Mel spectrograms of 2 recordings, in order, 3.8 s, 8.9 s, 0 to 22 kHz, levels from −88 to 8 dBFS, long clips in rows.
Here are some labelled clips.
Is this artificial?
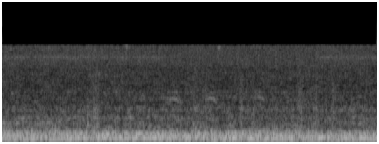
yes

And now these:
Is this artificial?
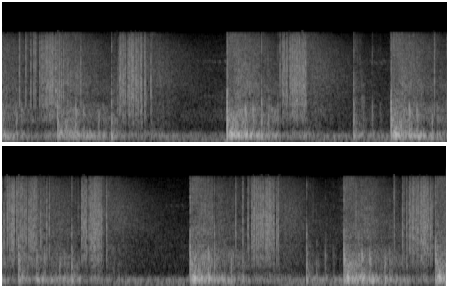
no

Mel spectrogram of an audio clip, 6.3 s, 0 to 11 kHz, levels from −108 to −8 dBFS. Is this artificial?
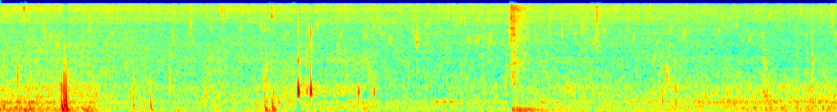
no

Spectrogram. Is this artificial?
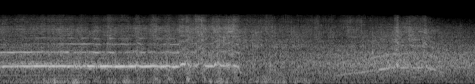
no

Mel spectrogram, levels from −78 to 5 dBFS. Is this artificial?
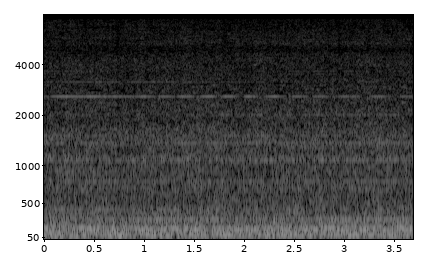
no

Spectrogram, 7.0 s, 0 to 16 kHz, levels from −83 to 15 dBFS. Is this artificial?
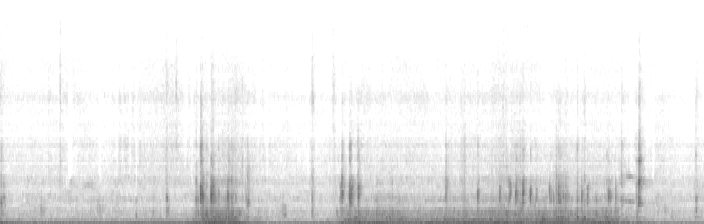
yes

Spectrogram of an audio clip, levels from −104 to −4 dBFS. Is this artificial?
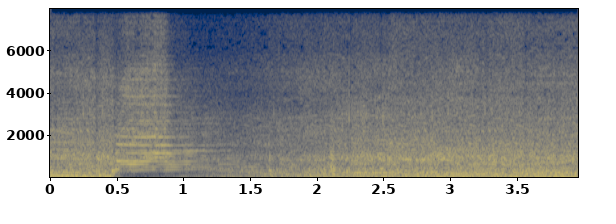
yes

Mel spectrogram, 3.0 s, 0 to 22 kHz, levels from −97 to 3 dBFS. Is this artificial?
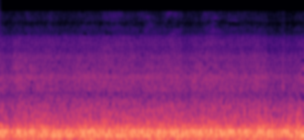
no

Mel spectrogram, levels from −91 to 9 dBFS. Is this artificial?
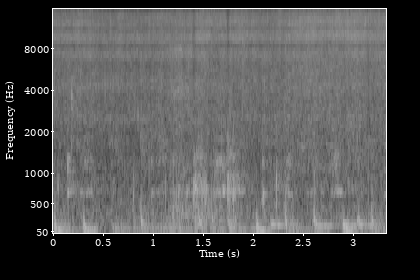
no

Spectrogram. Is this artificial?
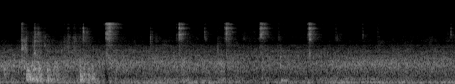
yes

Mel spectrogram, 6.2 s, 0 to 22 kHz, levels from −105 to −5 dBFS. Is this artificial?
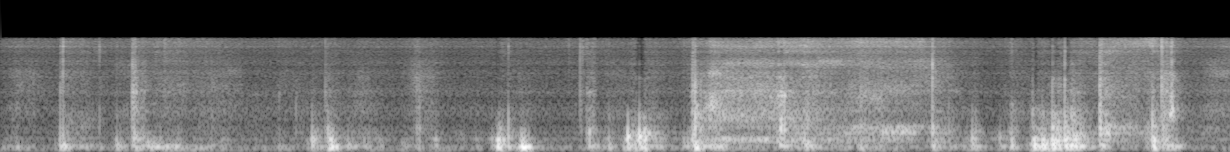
yes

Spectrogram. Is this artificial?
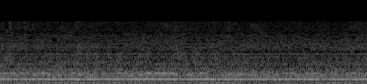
no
